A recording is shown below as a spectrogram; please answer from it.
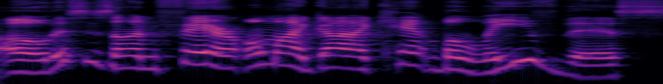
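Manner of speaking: put-on whine. Mocking people who complain that things are unfair: mock whining. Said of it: "people like to just sit here nowadays and cry about".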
